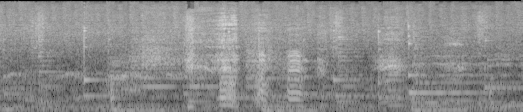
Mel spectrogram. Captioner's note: laugh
